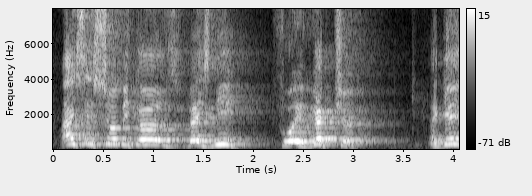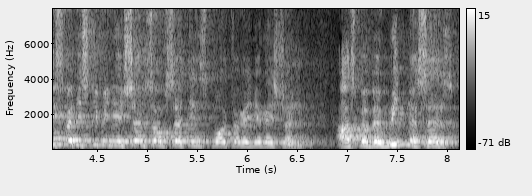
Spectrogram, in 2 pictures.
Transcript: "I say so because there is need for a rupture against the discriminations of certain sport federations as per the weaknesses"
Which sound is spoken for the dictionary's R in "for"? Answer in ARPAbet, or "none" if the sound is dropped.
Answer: R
